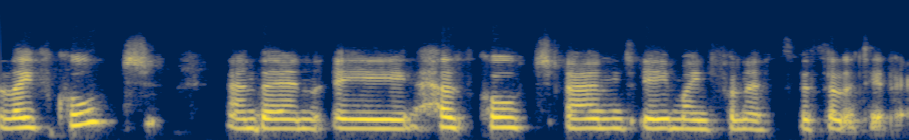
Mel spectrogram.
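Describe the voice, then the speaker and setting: Speaking in an Irish accent, a woman uses a high voice, fairly even intonation and a moderate pace. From Ireland. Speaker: life coach and mindfulness facilitator. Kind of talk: pre-recorded workshop presentation. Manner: casual, many filler ums.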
